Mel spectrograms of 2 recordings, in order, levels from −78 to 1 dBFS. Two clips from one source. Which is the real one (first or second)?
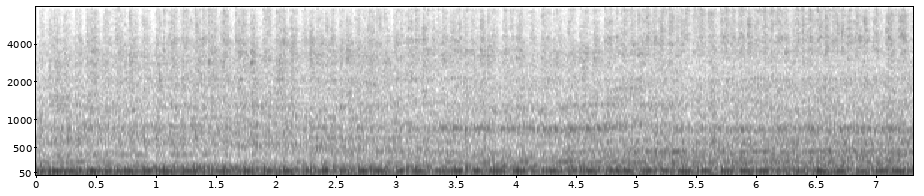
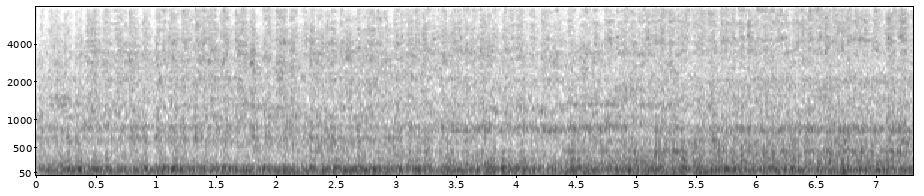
first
